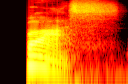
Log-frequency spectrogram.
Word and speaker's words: boss: O, a letra O, muitas vezes em inglês, soa como A. Então fica ba, boss, boss.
